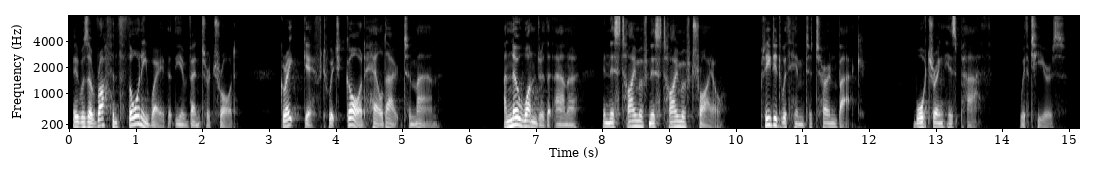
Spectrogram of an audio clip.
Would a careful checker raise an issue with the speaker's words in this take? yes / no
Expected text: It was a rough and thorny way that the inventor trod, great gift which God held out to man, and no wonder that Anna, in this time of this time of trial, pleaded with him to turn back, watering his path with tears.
no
